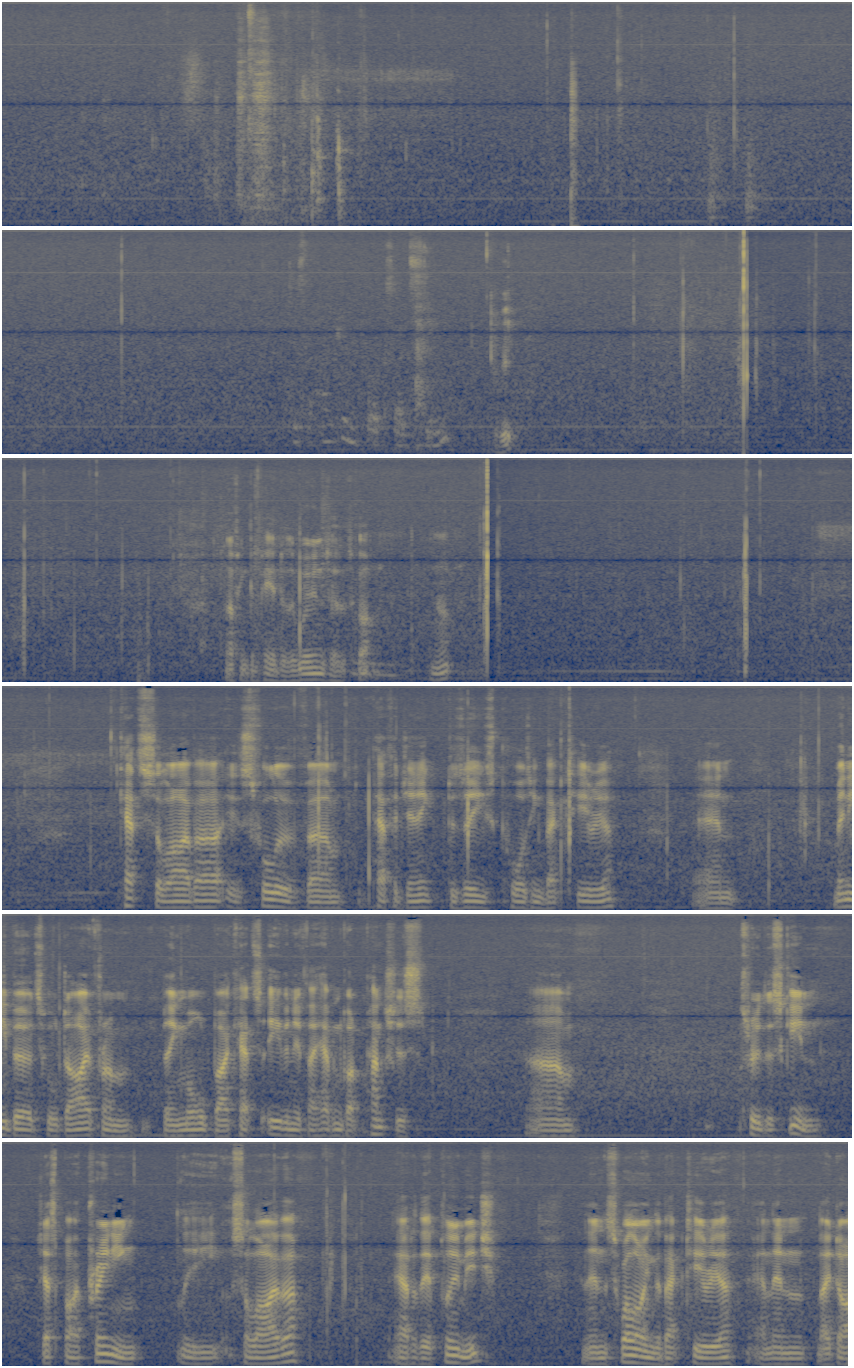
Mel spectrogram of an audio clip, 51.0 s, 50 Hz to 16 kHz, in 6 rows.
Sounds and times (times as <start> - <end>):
Speech: 11.4 - 13.7, 19.2 - 21.6, 26.7 - 31.7, 32.4 - 32.9, 33.8 - 38.2, 39.2 - 39.8, 41.4 - 42.3, 42.9 - 45.6, 46.4 - 47.5, 48.3 - 50.9.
